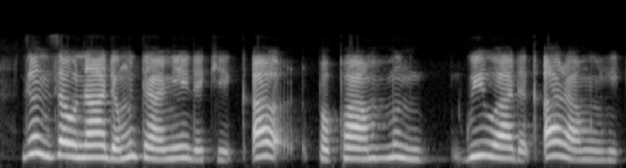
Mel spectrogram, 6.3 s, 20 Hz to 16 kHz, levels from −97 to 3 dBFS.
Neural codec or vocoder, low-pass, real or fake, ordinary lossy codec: none; 7.2 kHz; real; none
